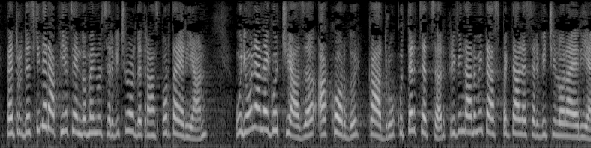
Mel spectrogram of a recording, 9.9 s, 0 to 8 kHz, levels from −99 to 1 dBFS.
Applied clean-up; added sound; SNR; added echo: none; none; none; none.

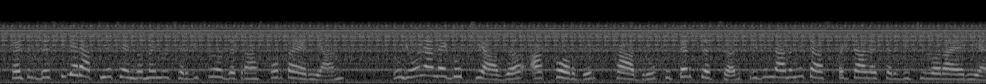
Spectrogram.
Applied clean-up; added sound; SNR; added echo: none; Tools; -1 dB; none.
